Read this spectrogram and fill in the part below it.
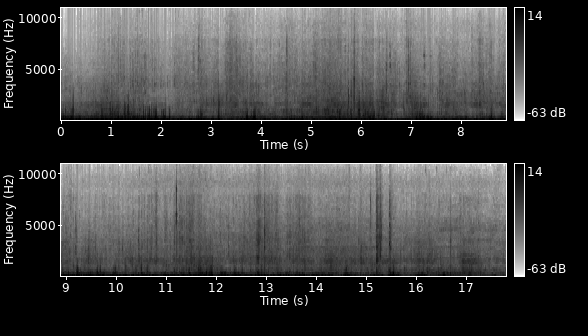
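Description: Wind rushes loudly past a bicycle rider.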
